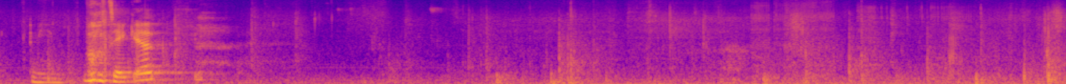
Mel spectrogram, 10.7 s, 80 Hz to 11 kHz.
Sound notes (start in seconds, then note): 5.0 footsteps thudding; 7.3 object creaking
